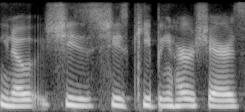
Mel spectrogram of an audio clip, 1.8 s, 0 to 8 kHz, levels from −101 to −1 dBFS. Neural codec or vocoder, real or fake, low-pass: none; real; 7.2 kHz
